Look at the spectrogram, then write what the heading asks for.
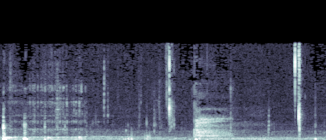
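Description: Crunching bites and chewing of raw pumpkin rind, with a few crisp crunches at the start and then softer, wet chewing. The sounds are faint throughout.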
